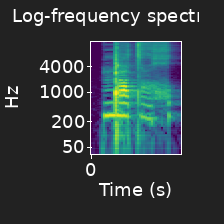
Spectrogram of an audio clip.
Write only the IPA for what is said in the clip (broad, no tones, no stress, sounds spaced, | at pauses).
ŋ͡ǃ œ tˤ o̤ χ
